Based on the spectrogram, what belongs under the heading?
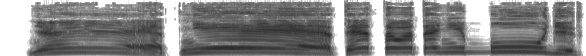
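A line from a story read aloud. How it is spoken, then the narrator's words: Shouting. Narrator (Russian): кричала Хивря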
